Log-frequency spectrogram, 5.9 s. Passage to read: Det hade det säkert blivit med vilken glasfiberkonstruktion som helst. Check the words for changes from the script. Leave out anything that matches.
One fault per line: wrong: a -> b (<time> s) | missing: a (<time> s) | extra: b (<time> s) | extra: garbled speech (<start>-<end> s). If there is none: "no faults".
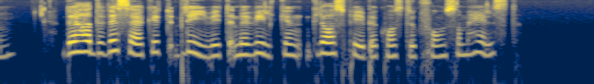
no faults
